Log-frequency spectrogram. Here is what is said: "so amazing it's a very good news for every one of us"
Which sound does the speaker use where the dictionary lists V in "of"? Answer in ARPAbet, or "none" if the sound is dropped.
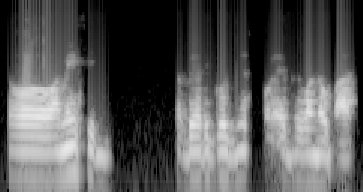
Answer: P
